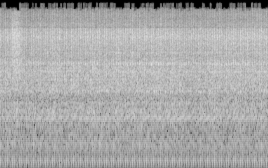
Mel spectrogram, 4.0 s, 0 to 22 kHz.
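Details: Honda GC190 pressure washer engine, after carburetor cleaning and an oil change; it previously would not run without choke. Even, steady single-cylinder chug at constant speed with no hunting or misses; running properly.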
